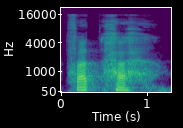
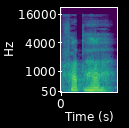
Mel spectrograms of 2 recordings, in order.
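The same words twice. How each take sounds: First: The word is said with the Arabic h sound. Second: The word is said with a non-Arabic h sound. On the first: The speaker calls it right. "sesuai dengan lafal Arabnya" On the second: The speaker calls it wrong. "itu bukan, kurang tepat"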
